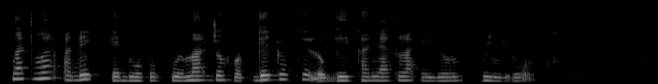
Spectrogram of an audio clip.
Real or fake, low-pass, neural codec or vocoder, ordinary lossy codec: fake; none; codec, 44.1 kHz, 2.6 kbps, SNAC; none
